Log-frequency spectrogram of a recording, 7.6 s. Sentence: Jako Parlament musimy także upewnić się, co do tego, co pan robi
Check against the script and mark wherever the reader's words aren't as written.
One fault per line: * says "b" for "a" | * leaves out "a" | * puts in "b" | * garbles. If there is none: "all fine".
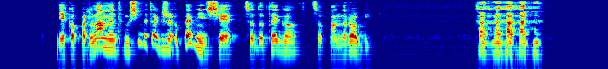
all fine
